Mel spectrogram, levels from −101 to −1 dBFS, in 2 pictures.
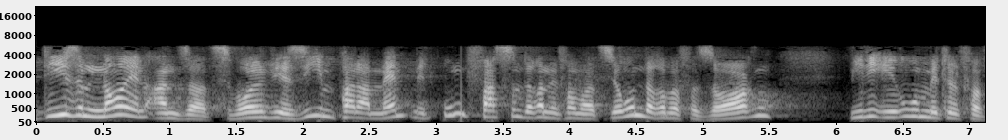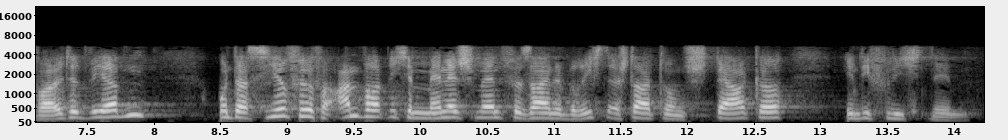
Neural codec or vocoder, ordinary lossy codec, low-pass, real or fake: none; none; 5.4 kHz; real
